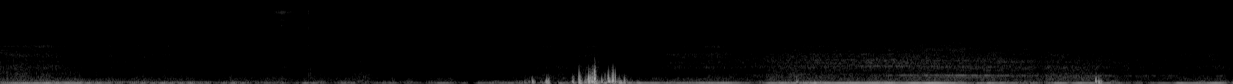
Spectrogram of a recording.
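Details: Sleeping Bichon/Poochon dog snoring: low rumbling snorts and snuffling breaths with a brief louder burst midway.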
